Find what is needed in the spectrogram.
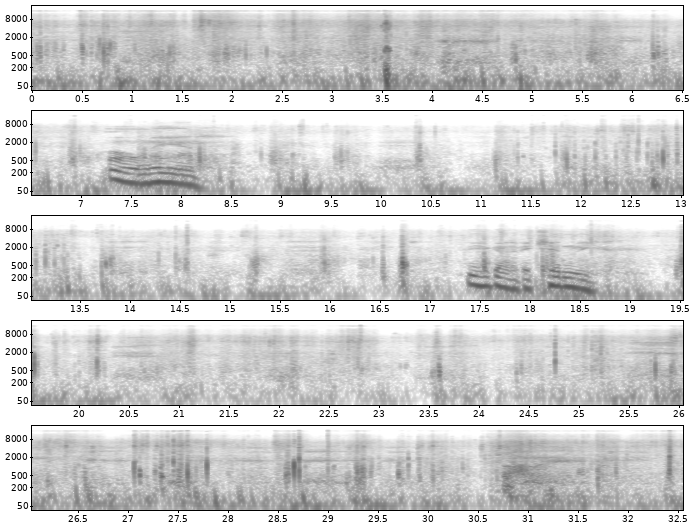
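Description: Footsteps pushing through tall weeds and brush on an overgrown trail, stems and leaves swishing and twigs snapping. Twice a man's voice gives a short sound that falls in pitch.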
